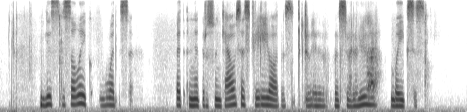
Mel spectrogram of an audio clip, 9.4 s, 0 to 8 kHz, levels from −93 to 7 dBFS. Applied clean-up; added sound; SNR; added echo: neural diffusion model UNIVERSE++.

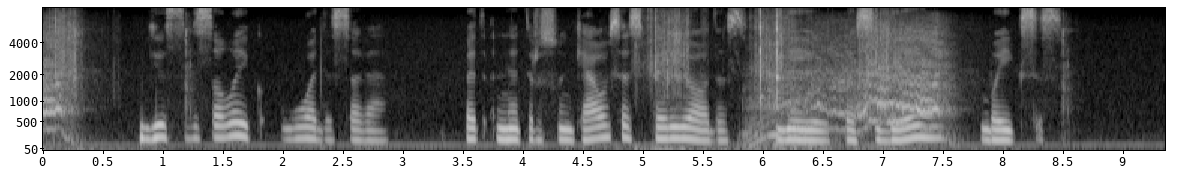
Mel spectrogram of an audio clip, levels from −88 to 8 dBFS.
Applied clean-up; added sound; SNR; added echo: none; Chewing, mastication + Zipper (clothing); 8 dB; none.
